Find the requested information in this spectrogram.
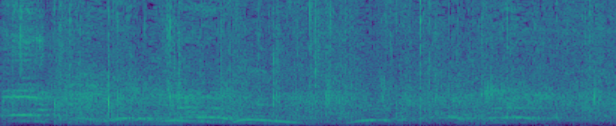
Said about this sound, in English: Yeah, that's why we clap. That, that's why we stand. That's why we run the aisles. That's why we worship.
